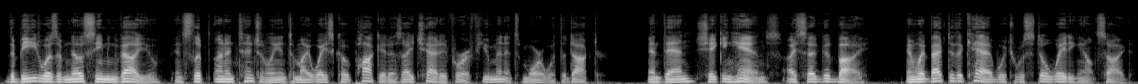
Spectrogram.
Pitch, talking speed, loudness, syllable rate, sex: 110 Hz, 225 wpm, -19 LUFS, 6.0 syllables/s, male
